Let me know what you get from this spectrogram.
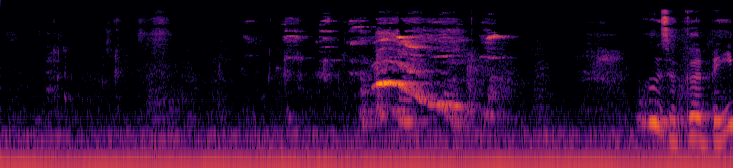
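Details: Tan and white male mastiff/pit bull mix named Noah, five years old, lets out one descending whine midway, then soft murmuring sounds follow near the end against a constant low background hum.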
